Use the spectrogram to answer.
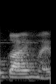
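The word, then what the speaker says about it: Gaimai: पास में बैठी है गई माई गाय माई बोलते थे लोग उसका उच्चारण गाय मा ऐसा करते हैं रज का का हम गई माई बोलते लेकिन वो गाय माई बोलते थे उनकी माता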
